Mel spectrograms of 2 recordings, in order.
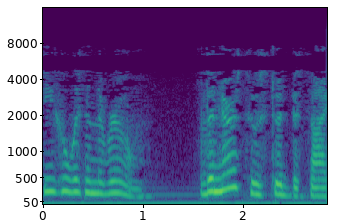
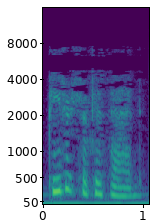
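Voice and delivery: ordinary delivery

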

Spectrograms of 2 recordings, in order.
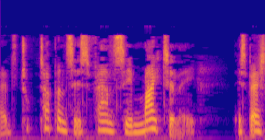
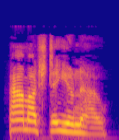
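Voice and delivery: sudden, louder demand; shot out; 3 semitones higher, 6 dB louder than usual. A narrator's reading. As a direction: fire the question at them. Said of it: "he shot out".

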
